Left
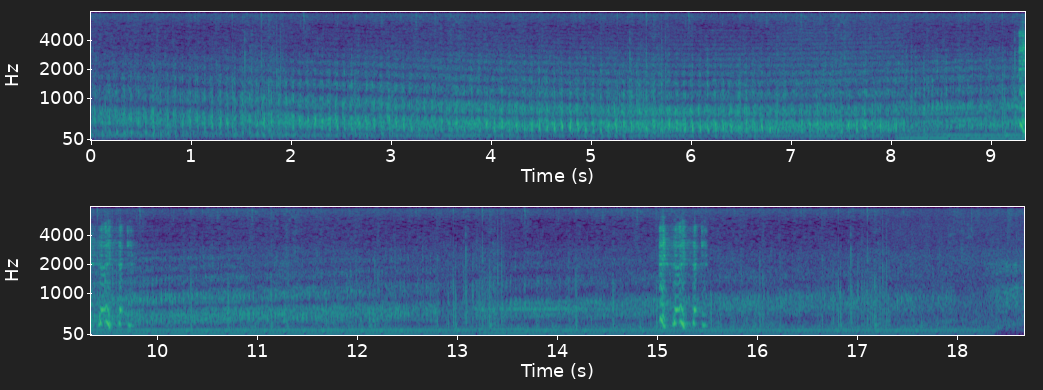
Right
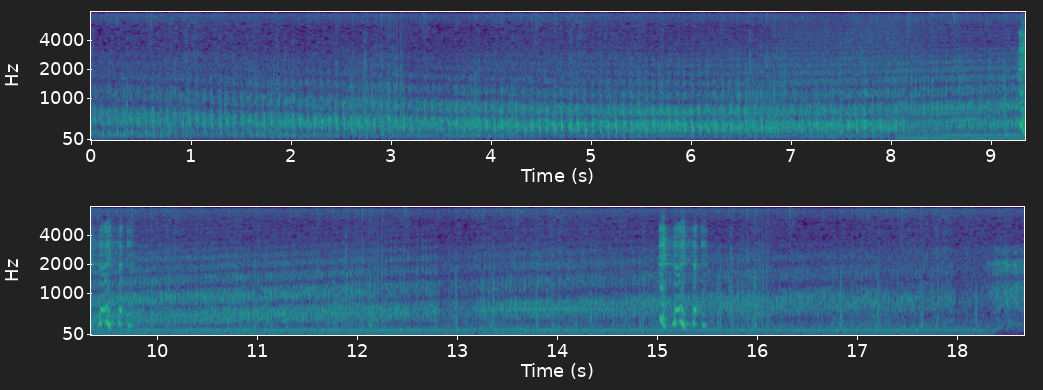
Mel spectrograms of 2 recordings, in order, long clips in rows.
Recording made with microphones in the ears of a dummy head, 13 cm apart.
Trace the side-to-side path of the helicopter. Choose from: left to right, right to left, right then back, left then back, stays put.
left to right.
